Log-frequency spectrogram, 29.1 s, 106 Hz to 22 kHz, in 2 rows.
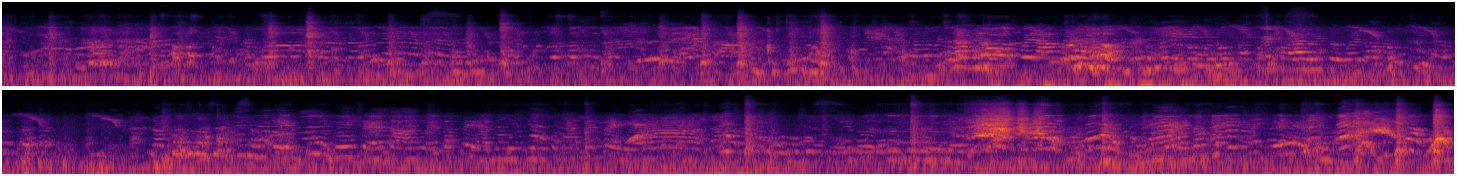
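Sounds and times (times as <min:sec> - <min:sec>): children talking and calling out: 0:00.0 - 0:29.0
murmur of voices: 0:00.0 - 0:29.0.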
